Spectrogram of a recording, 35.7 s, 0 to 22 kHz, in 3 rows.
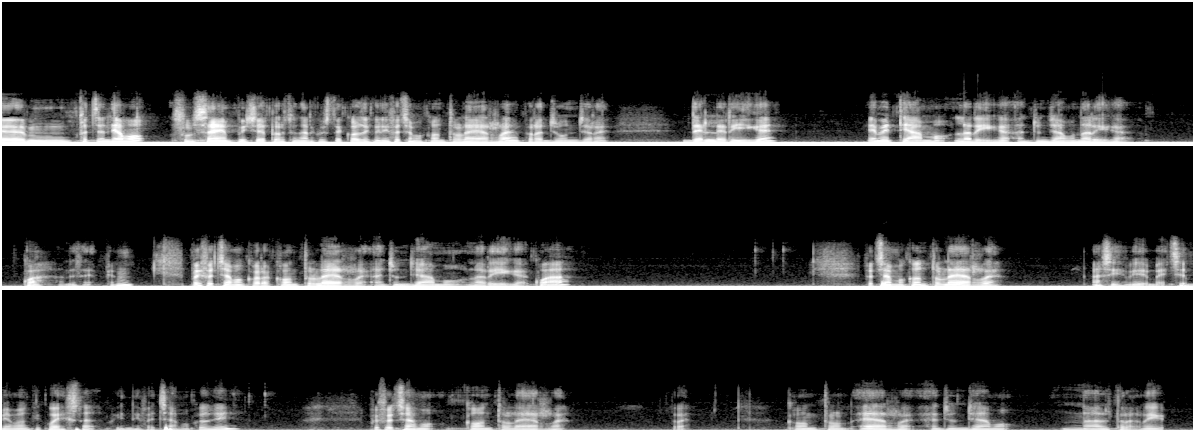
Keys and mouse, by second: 4.0 ctrl+r, 11.5-14.5 middle drag, 14.5 ctrl+r, 19.1-20.6 middle drag, 20.6 ctrl+r, 28.2 ctrl+e, 31.8 ctrl+r.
